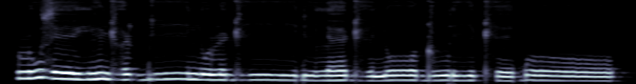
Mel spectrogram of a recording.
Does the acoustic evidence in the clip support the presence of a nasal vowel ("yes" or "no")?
yes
